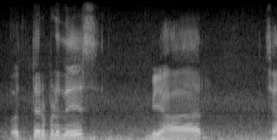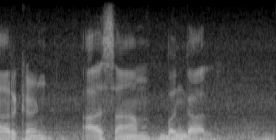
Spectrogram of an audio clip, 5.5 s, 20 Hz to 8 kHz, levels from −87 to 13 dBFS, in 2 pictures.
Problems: constant background noise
